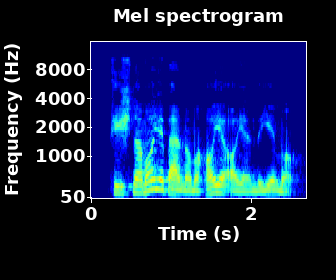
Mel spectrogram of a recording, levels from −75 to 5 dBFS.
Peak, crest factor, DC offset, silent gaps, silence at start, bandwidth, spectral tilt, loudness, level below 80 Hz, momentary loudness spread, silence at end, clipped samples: -14 dBFS; 16 dB; under 0.1%; none; 0.25 s; 11.5 kHz; -6.5 dB/octave; -30 LUFS; -66 dBFS; 6 LU; 0.15 s; under 0.1%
